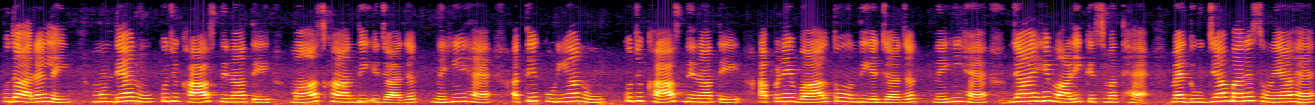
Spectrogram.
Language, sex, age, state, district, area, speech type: Punjabi, female, 18-30, Punjab, Barnala, rural, spontaneous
